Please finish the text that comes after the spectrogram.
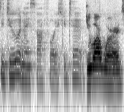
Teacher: it definitely seems effortful there might be some vocal instability there as she pushes to get that sound out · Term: distortion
